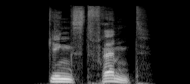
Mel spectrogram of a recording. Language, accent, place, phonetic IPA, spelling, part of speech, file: German, Germany, Berlin, [ˌɡɪŋst ˈfʁɛmt], gingst fremd, verb, De-gingst fremd.ogg
- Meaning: second-person singular preterite of fremdgehen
